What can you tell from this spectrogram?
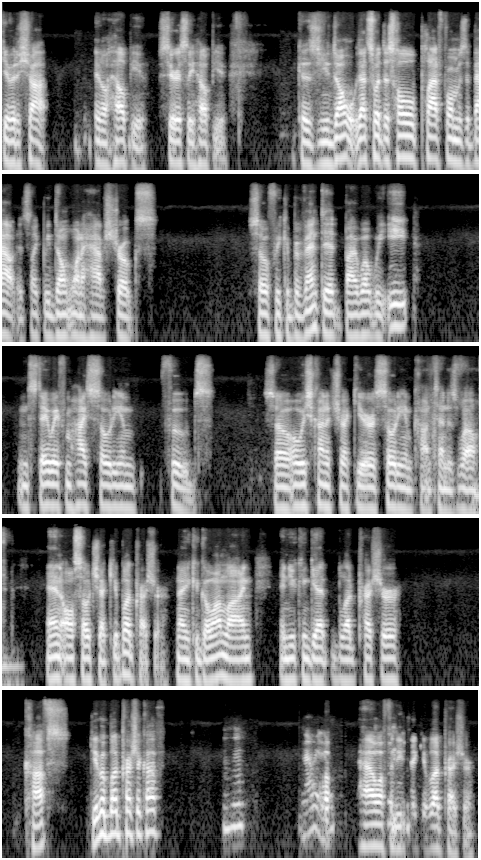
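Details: Adult male speaker, with a brief second voice; normal speech.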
